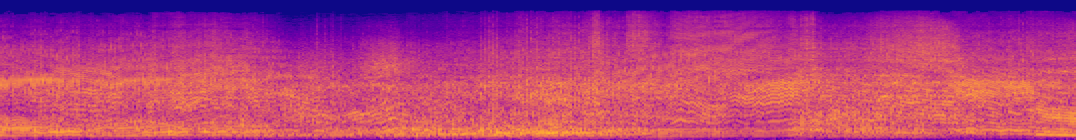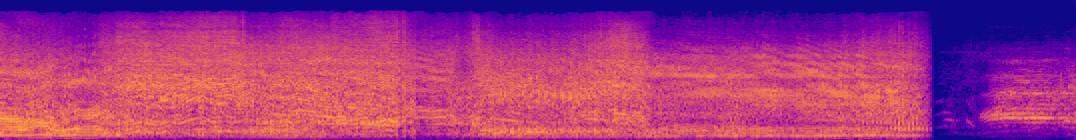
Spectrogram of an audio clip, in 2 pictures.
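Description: Motorcycle engines roar and rev loudly.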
